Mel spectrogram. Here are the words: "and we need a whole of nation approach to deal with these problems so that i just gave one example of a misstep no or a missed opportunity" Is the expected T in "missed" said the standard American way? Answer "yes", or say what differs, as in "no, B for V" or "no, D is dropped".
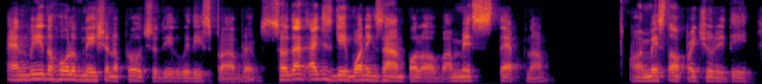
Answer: yes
